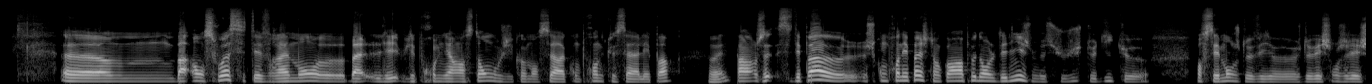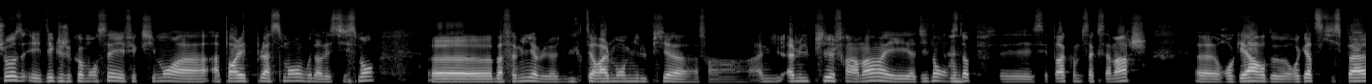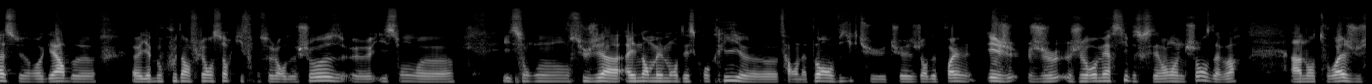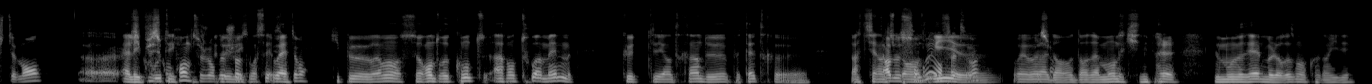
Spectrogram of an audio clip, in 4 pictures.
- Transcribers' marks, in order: drawn out: "Hem"; other background noise; chuckle; tapping; laughing while speaking: "qui n'est pas le"
- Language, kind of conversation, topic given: French, podcast, Comment fais-tu pour éviter de te comparer aux autres sur les réseaux sociaux ?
